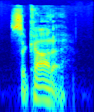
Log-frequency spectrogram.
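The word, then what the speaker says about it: Secada: Hey, coming in at number 23, If You Go from John Cicada. Did I say that right? – You said it right, okay, good.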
